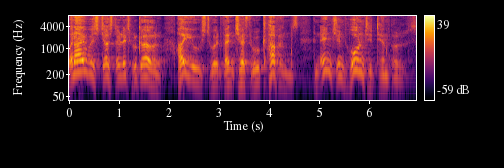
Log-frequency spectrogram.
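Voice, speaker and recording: A man uses a put-on character voice pitched high. His pitch swings very widely at a moderate pace. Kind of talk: comic overacting. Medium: audio drama. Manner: pompous, grandiose.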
